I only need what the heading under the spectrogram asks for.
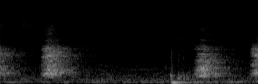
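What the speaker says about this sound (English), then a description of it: "why is my dog barking, bro?" A dog barks in three short, moderately loud bursts separated by pauses, with no one talking.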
